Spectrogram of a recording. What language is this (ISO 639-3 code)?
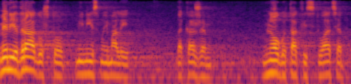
srp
